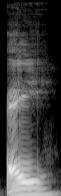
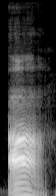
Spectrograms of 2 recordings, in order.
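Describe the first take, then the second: First: The vowel sounds like the one in apple. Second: The vowel is an open ah sound. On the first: It closes your free will. The speaker calls it wrong. "A is not the original sound" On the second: It opens your free will. The speaker calls it right. "Ah is the original sound"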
